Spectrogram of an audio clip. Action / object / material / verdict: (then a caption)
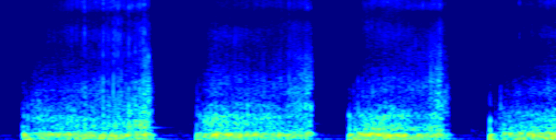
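scrape / foam microphone windscreen / foam / none. Long white nails scratch a black foam windscreen on a silver microphone in four sustained strokes, the last one cut off at the end. Each stroke is a dense, rough, crackling rustle with a heavy low rumble, separated by short near-silent gaps.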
